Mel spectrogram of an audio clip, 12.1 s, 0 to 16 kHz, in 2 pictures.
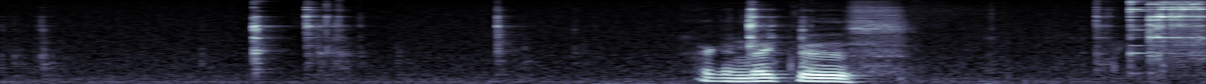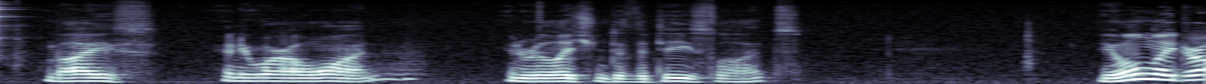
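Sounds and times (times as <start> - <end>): steel parts clinking on metal: 1.2 - 1.9, 3.7 - 4.1, 5.4 - 6.2.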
